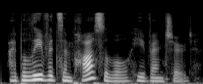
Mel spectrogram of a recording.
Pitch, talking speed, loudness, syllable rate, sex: 175 Hz, 175 wpm, -18 LUFS, 7.3 syllables/s, female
